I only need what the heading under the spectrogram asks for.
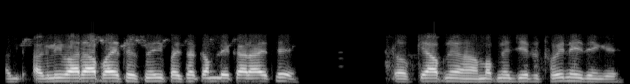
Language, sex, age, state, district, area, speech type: Hindi, male, 45-60, Uttar Pradesh, Pratapgarh, rural, conversation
